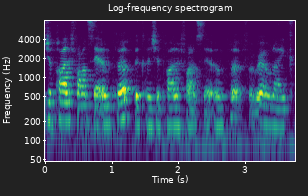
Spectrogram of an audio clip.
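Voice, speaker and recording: A woman talks at a moderate pace with audible room echo around her. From UK, moved from Guinea at about four. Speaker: YouTuber. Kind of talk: casual Q&A vlog. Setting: at home, back door open. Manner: chatty, many fillers.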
